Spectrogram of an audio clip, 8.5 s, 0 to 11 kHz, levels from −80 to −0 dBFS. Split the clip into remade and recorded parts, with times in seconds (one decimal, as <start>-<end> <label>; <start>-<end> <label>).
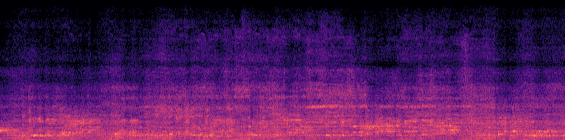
0.0-8.5 remade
